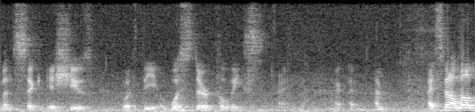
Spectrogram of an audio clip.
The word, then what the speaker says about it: Worcester: around Arab Muslim and sick issues with the Worcester police I spent a little time in Massachusetts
